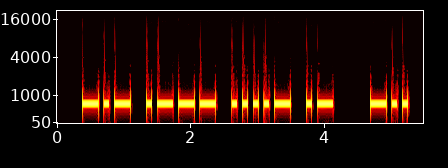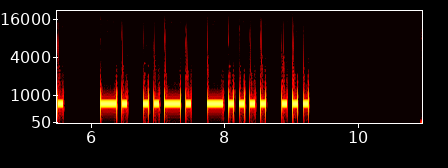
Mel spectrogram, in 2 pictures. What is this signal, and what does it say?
Morse code, heard as a keyed tone, about 15 wpm, 700 Hz. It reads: KJ4A DE NF6S
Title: USA Callsign DE Callsign - 4 Characters - 15wpm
